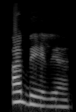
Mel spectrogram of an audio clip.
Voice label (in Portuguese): "abelha", portugues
